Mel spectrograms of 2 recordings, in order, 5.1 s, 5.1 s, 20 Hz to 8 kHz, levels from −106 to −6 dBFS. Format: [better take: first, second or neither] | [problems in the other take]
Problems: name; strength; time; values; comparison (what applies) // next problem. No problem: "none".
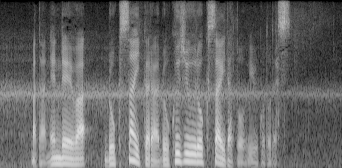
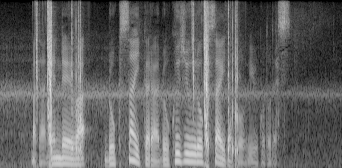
first | background sound (Packing tape, duct tape); 3 dB above the speech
